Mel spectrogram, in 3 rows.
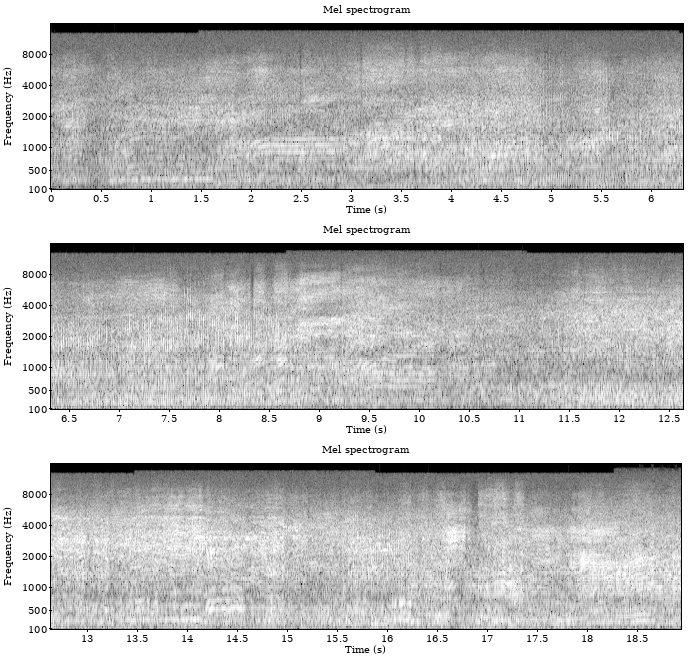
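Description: Racing motorcycles, including a 125 Honda in a trail bike class, roar past on Southport beach during a 1992 beach race, a continuous loud engine drone with no breaks.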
